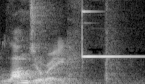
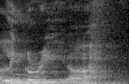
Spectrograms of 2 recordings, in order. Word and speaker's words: lingerie: school or you know lingerie that is a difficult word like in the past I used for to pronounce it like lingering you know I feel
